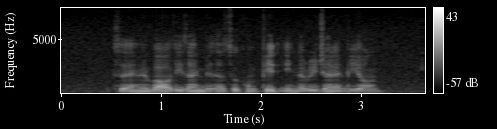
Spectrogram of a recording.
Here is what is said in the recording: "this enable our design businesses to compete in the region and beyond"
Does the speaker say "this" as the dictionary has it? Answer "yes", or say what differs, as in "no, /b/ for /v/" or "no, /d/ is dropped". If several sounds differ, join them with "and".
no, /s/ is dropped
